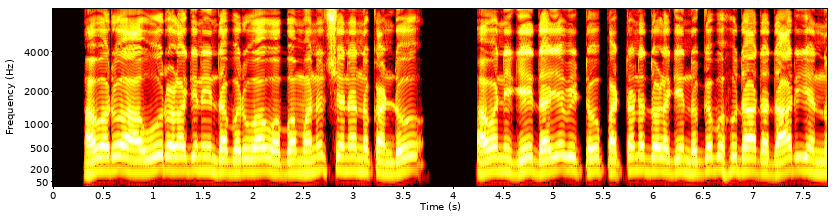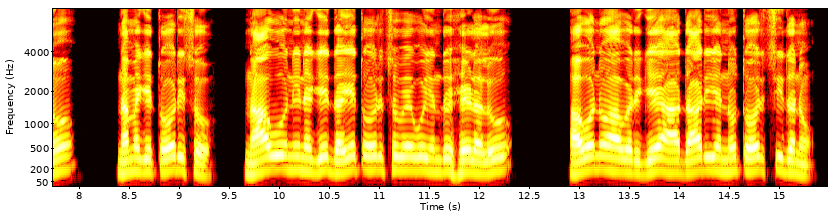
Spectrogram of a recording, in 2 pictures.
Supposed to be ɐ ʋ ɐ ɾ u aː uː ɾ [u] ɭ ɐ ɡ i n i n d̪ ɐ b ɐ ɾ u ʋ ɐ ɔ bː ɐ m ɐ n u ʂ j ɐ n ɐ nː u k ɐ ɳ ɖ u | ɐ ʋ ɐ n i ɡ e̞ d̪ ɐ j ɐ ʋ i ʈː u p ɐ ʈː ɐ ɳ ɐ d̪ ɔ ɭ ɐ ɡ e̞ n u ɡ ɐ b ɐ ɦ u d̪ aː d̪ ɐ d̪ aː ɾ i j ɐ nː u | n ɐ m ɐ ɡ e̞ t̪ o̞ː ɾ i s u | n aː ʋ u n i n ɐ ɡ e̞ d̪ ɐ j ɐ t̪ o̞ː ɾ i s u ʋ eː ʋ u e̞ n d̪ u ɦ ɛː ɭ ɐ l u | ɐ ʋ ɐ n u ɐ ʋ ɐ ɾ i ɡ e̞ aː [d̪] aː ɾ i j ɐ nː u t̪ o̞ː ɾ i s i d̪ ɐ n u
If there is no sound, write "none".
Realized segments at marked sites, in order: ɔ, d̪

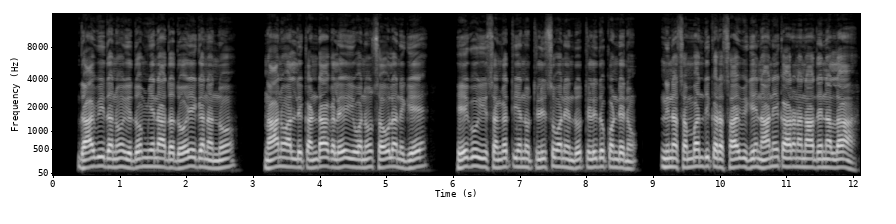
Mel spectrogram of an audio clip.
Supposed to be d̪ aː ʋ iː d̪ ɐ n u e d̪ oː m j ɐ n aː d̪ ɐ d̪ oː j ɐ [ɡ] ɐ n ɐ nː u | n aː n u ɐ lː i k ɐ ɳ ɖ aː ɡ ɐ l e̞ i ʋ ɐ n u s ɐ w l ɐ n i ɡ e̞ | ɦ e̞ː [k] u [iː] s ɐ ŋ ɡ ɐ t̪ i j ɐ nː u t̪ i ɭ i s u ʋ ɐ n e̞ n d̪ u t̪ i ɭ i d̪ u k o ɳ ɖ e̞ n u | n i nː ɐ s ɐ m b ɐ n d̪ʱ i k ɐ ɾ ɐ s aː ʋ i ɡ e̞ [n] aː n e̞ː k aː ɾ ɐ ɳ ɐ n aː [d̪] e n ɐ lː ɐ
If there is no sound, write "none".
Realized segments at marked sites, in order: ɡ, ɡ, iː, n, d̪

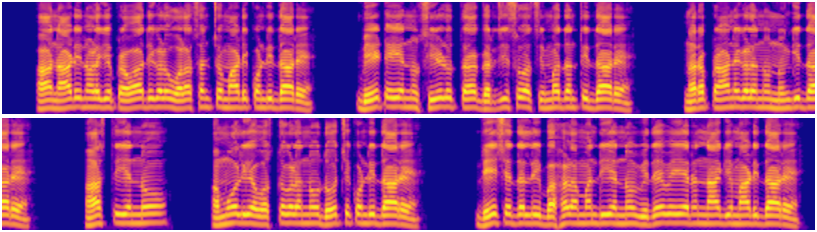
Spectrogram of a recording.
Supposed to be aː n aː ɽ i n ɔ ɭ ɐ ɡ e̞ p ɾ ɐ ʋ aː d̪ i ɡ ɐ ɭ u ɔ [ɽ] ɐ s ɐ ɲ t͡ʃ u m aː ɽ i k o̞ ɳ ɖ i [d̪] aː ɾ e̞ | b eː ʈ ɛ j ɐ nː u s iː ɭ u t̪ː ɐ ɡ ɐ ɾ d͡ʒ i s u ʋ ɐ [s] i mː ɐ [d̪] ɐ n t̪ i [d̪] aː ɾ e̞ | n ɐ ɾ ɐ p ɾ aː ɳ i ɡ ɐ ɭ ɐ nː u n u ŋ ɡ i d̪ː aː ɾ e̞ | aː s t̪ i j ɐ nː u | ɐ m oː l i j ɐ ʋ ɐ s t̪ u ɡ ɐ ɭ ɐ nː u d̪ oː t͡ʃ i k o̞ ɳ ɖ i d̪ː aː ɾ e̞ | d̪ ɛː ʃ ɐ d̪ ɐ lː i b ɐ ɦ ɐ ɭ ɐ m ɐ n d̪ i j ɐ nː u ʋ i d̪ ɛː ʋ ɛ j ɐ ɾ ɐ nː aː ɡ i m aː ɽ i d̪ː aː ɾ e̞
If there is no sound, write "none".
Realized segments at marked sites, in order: ɭ, d̪ː, s, d̪, d̪ː

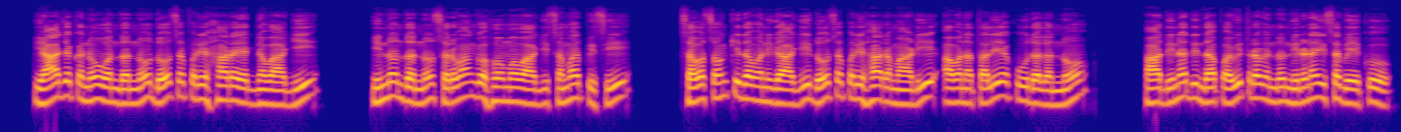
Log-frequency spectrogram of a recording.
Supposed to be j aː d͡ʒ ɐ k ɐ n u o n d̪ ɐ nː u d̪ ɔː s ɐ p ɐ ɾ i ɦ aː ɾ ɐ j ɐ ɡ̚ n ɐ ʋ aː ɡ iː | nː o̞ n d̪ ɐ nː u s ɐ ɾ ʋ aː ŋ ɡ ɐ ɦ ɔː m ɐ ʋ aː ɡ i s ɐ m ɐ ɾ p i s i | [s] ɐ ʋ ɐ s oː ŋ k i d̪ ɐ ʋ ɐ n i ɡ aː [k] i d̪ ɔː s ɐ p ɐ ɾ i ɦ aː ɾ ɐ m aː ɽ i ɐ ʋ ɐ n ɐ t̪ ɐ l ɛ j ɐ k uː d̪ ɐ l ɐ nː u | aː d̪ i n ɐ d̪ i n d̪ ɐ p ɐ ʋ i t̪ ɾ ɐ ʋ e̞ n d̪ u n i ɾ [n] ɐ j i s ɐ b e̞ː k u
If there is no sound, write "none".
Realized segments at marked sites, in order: s, ɡ, ɳ

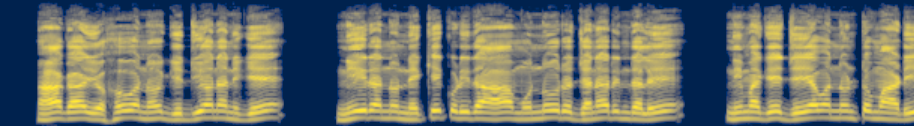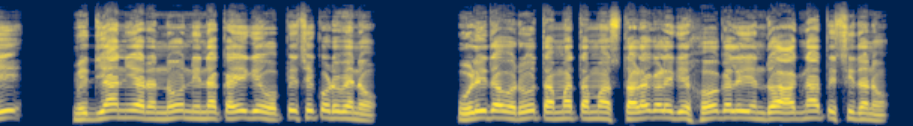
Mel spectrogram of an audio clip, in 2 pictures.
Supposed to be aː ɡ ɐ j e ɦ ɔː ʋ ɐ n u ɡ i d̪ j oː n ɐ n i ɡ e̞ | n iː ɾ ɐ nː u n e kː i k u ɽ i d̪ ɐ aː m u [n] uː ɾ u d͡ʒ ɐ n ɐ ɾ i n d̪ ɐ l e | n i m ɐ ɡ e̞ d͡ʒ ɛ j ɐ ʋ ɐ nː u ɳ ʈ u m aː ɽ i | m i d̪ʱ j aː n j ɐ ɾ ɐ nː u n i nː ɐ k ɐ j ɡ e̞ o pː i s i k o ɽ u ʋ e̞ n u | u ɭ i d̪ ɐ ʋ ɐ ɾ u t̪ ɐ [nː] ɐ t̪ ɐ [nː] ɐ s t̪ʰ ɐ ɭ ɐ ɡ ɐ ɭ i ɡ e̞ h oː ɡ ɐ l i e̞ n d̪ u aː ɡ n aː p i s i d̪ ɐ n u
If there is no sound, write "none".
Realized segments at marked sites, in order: nː, mː, mː

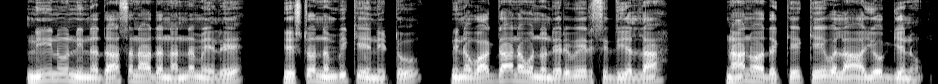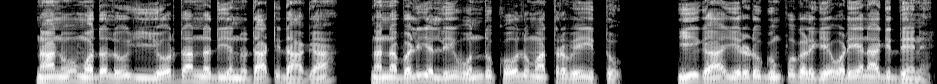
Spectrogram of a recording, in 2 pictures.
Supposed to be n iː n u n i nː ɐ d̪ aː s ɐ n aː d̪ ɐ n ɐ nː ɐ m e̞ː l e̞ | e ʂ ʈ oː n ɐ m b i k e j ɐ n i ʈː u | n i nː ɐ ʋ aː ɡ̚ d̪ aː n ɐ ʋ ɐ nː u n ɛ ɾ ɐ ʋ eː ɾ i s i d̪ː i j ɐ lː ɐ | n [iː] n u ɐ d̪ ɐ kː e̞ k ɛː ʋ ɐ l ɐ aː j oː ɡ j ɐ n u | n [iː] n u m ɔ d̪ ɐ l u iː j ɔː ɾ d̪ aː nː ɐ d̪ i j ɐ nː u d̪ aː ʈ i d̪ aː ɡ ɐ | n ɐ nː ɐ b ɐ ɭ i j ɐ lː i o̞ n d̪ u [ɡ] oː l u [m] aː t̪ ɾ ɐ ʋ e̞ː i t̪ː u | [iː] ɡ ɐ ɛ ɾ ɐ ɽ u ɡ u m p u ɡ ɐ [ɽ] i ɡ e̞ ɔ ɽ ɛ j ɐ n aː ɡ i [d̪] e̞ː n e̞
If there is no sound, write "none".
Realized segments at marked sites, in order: aː, aː, k, m, iː, ɭ, d̪ː

